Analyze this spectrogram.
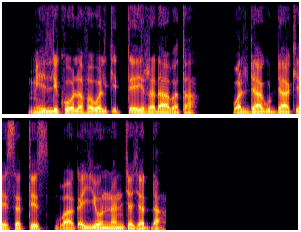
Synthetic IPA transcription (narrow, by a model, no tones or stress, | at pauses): miːlːɪko̞ːlɐfɐwɐlkʼɪt̪ʼːe̞ːɪrːɐᶑaːbɐt̪ɐ̰ | wɐld̪aːɡʊd̪ːaːke̞ːsːɐt̪ːɪswʔaːkʼɐjːo̞ːnːɐnd͡ʒɐd͡ʒɐᶑɐ̰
